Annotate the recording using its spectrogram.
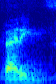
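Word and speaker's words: pharynx: Pronounce it एज फेरिंग्स.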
